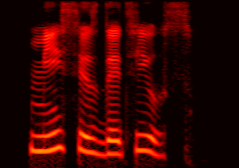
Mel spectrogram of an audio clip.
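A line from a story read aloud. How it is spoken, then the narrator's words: Stern rebuke. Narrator (Russian): строго осадила Яна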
